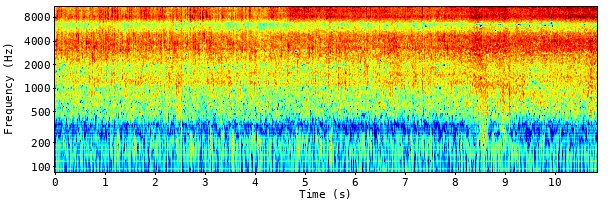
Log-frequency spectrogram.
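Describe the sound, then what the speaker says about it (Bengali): Broccoli fries in hot oil with liver, giving a loud, close, unbroken sizzling hiss that holds steady throughout. "কষাতে কষাতে তেল ছেড়ে দিয়েছে, এবার ব্রোকলি গুলো দিয়ে দেবো।"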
